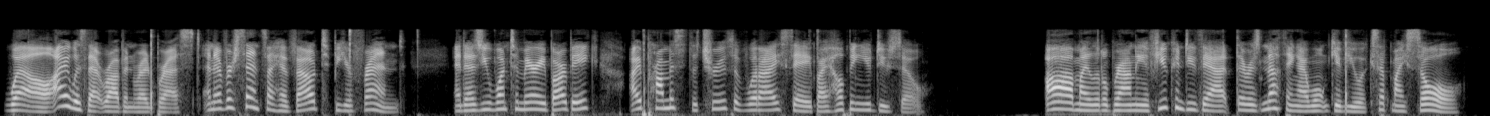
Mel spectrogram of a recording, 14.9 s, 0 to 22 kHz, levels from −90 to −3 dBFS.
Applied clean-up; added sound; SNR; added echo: neural mask model Resemble Enhance denoiser.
